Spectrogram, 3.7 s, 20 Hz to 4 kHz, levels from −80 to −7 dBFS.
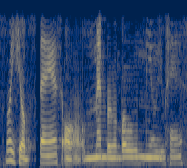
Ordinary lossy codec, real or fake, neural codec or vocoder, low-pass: none; fake; codec, 16 kHz, 1 kbps, X-Codec, HuBERT features, trained on balanced general audio; 3.6 kHz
